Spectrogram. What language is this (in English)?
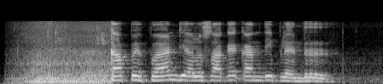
Javanese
